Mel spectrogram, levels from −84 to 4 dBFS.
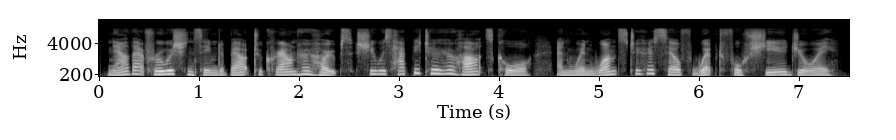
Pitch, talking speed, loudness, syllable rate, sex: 190 Hz, 200 wpm, -19 LUFS, 4.4 syllables/s, female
